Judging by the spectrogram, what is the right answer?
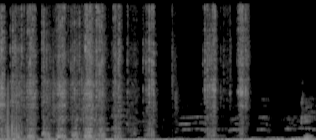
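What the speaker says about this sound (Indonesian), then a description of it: "kalau kita gunakan gunting, kasihan guntingnya, maka kita pakai gergaji." A hand saw cuts through a thick bonsai trunk with quiet, rhythmic rasping strokes, each push and pull producing a short scratchy burst, close and faint with no voices.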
